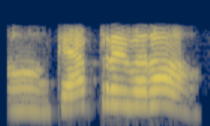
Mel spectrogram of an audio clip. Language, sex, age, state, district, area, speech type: Tamil, female, 45-60, Tamil Nadu, Thoothukudi, rural, conversation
